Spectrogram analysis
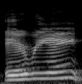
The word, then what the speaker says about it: aerate: you say that word I would say aerate because it's part of air but you're basically putting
